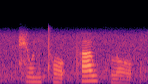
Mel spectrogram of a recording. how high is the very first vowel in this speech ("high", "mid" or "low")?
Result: mid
